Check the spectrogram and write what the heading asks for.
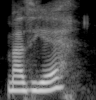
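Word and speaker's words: Mazières: Today on the show, I am so excited to have David Mazieres. Did I say that right? – No, it's French. It's Mazier, actually.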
